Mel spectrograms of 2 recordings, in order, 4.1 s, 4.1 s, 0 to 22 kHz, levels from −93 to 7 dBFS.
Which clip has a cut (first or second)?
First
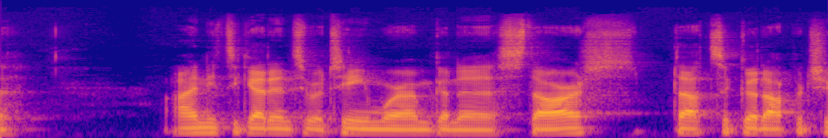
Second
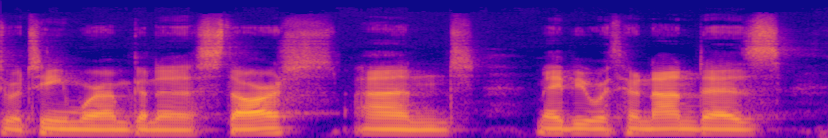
second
